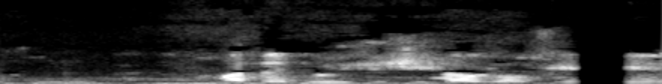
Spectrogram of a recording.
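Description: Faint, indistinct speech: a few short murmured syllables in the second half, too low to make out.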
